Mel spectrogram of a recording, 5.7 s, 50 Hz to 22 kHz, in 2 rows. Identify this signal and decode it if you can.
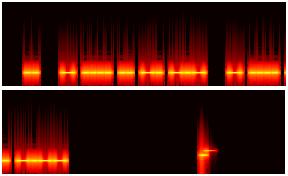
Morse code, heard as a keyed tone, about 32 wpm, 700 Hz. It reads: I THINK THEY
